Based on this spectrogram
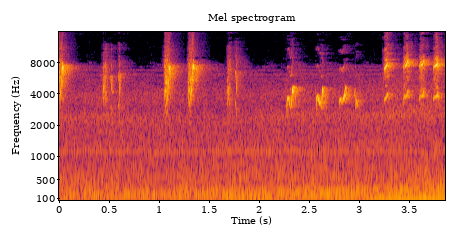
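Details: Van Hasselt's sunbird giving a rough training song for other birds: clipped high chirps, a series of four short falling notes, then a fast burst of bright squeaky chirps, over low background hum.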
